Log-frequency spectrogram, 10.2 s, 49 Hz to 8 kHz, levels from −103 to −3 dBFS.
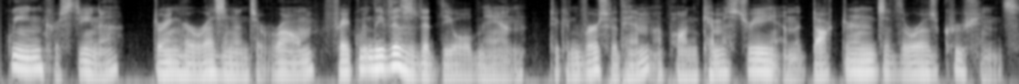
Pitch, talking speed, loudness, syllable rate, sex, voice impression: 95 Hz, 140 wpm, -22 LUFS, 4.6 syllables/s, male, masculine, adult-like, slightly cool, slightly intellectual, slightly kind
